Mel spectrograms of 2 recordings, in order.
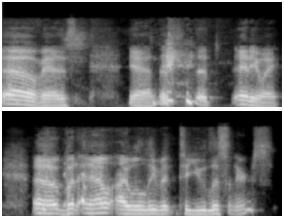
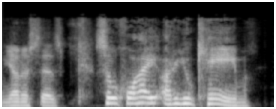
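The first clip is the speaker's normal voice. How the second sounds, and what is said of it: Very good put-on accent. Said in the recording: “That accent, though, you might have pulled through. That was very good.”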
